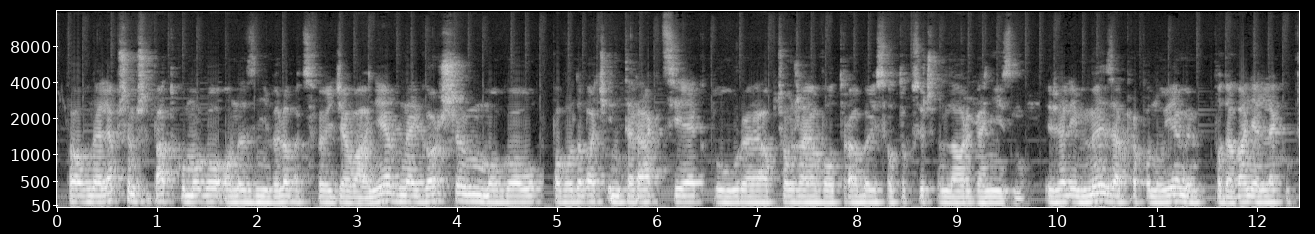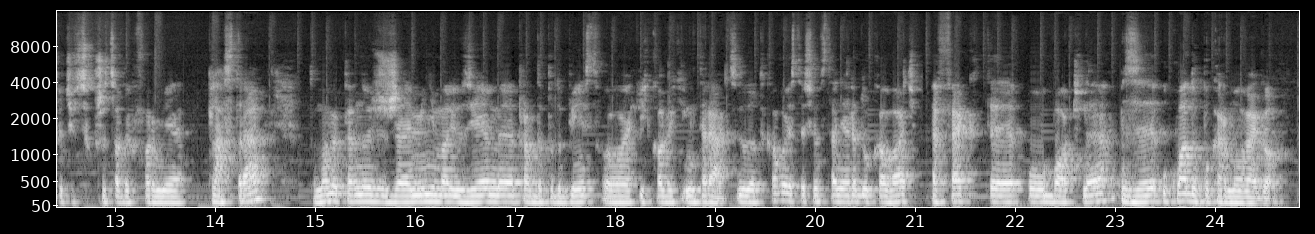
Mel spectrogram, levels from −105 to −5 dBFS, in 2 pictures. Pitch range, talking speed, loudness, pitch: 115-120 Hz, 120 wpm, -14 LUFS, 120 Hz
